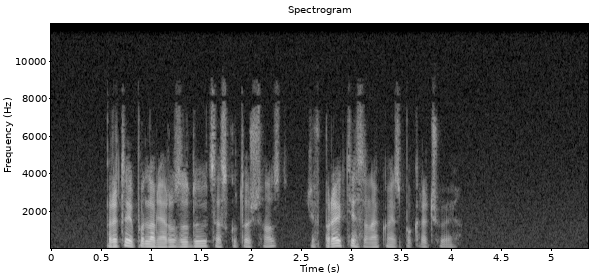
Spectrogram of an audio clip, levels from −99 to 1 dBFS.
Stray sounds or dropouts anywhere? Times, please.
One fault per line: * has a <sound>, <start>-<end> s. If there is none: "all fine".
all fine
